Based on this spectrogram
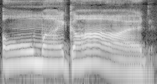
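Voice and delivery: very slow, high, drawn-out oh my God then wow; genuinely amazed, stretch every word; real astonishment, slowed right down; awed surprise. Real, not acted. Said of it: "I'm so enthusiastic".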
